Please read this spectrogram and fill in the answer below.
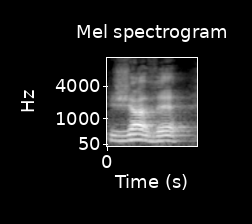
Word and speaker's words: Javé: Mas hoje o que nós entendemos mais corretamente, que a pronúncia mais correta seja Yahvé, no português, Javé. Então é mais correto falar Javé ou Yahvé do que Jeová. Mas virou uma interpretação corrente, uma pronúncia corrente no português se referir a Deus como Jeová.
